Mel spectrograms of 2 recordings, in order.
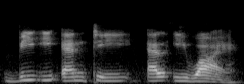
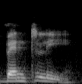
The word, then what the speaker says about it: Bentley: the fifth name is b e n t l e y not bentley the correct word is bentley bentley bentley let's talk about the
